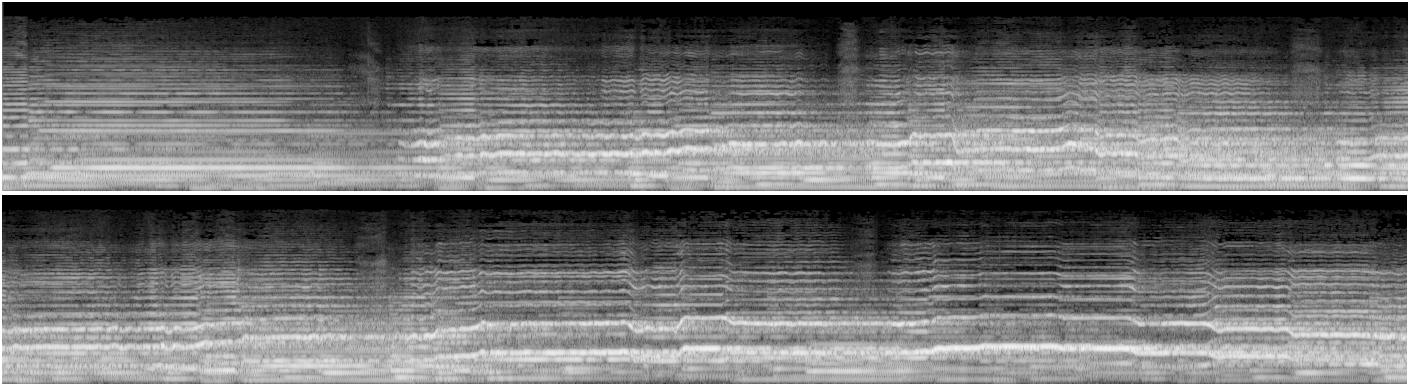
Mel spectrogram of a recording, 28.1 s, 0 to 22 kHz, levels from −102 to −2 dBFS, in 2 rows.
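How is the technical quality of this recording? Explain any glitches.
No glitches turn up anywhere in the recording; there is nothing to explain.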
